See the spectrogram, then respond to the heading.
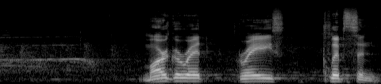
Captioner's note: graduates cheering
